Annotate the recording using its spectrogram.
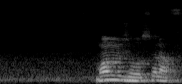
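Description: A woman speaks close to the microphone.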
